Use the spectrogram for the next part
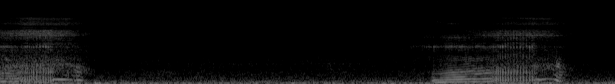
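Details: Snoring during sleep, recorded with a snore-tracking app (SnoreLab).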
